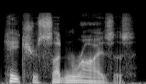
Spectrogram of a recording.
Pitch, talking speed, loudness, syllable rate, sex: 90 Hz, 205 wpm, -17 LUFS, 5.3 syllables/s, male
